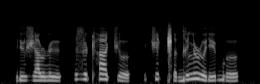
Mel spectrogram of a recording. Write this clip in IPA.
ɾʲu˨ ʒa˨ɹɳɨ˨ | zə˦ʈʰa˦t͡ʃʊ˨ | t͡ʃə˦˨ǁə˨ ɡɨ˦lɹʊ˨ɾʲø˦ bʊ˨˦

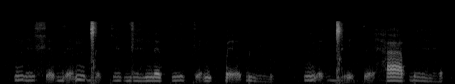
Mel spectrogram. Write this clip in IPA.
nɛ̤xɛ̰d̪ɛ̰nɡ͡ǀɛ̰k ɛ̤ɡɛ̤nɛ t̪e̤kɛ̰n k͡pɛ̰ɓe̤ | nɛ̰ɡ͡ǀḛt̪ɛ̰ haɓɛ̤

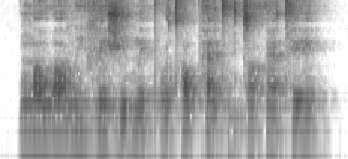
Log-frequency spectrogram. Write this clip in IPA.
ŋɒː˦wɒː˦ βi˦ve˦ʒi˨ me˦pʼo˦ tʼɒ˦ pʰæ˦˨tʼi̤˨d͡zɒ˨ θæ˨˦tʰeː˦

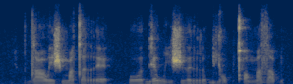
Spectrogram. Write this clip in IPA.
dˤi weʃmitˤerɛ | oə̯ɡɛ wiʃɨə̯rob jɔbqʼɔmezˤɛb

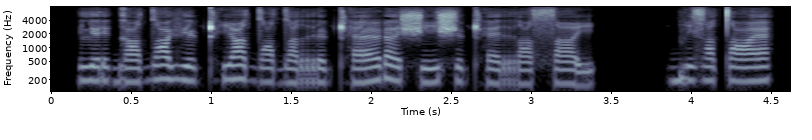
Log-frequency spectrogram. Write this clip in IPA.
lʲəɾɪɡɜ dˤɜvʲɛʈʰi dˤɜdˤə rɛʈʰæ ɽɜʃi ʃɛʈʰɛrɜsˤi | bizətˤæ

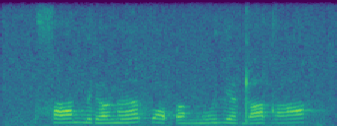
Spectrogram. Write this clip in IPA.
sˤɜn̪ə ɾʲɒ ɳɜfɔʔʌ n̪ulʲæ ɖɜdˤɑ

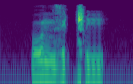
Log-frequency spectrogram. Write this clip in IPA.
ʊnzɪǁi

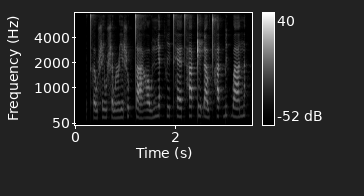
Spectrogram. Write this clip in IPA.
t̪ʰə˨˩˨wʂi˨˩˦wʂə˨˩˨w ɹi˨˩ʂu˦˥p̚t̪aː˨˩˨ɣɔ˨˩˦w ɲa˦˥t̚fi˧˥ t̪ʰɛ˧t̪ʰa˦˥k̚ʈi˧ ɗa˧wt̪ʰa˦˥t̚ɓi˦˥p̚ wa˧˥n

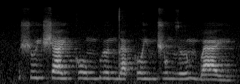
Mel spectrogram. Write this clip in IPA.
ʃʉjʃæj kombʏ ndækɤjnd͡ʒunzʏ mbæj

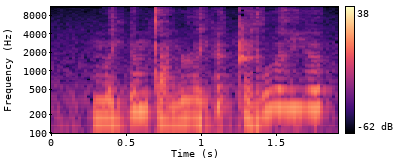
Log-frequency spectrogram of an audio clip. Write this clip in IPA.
mə˨˩jɗə˧mt̪a˨˩˨ŋ ɹə˨˩˨jɗə˦˥k̚ʈə˨˩˨j wu˧ə̯ɣi˧ə̯

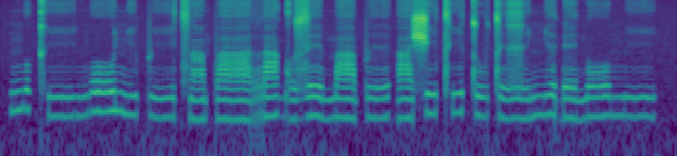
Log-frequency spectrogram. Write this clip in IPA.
ŋʊ˦kʰiː˨ ŋoː˦ɲi˨ piː˨t͡sã˨ paː˨ra˦ɡʊ˨ ze˦˨ma˦˨pɪ˦ | a˨ʃi˦tʰi˦ tu˨tɪ˨ɣɪ˨˦ ɲɪ˦˨ ɗe˨noː˦ mi˦

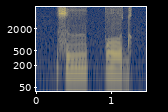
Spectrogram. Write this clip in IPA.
sɯː pːod

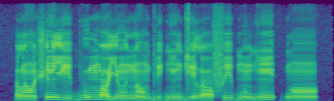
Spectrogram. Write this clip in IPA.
lɔ̃˧ʃĩ˦ ji˧ bu˦mɔ˦˨ jũ˧nɔ̃˨ bi˧ɡĩ˧ɡi˨lɔ˨ fi˧bũ˨ɡĩ˨˦ | ɡɔ̃˧

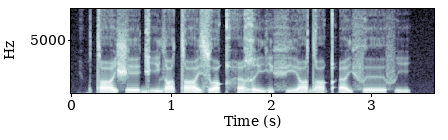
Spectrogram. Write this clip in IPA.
tˤiːʃeːɡiːlʲə˞ tˤej zoqʰiʁiji fʲeːdˤɛjqʼej fɘːfi

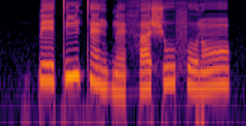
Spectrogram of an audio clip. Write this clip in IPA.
k͡pe˧tĩ˦ tɛ̃˧ɡ͡bɛ̃˨ ha˧ʃu˦fo˧ ɾɔ̃˦

